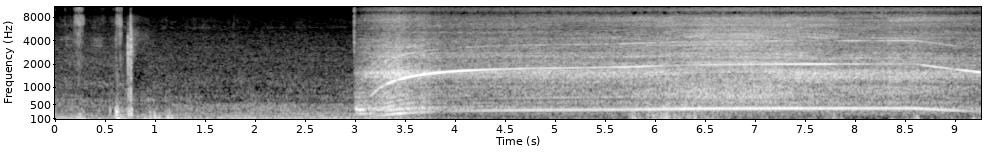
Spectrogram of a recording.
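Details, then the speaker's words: Oreck XL9100HG vacuum motor test after disassembly and clog cleaning of jammed fan (previously grumbly): spins up with rising whine settling to steady even pitch, no scraping or rubbing; sounds healthy. "So now just to plug it back into the handle, we're going to see if this motor sounds okay."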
